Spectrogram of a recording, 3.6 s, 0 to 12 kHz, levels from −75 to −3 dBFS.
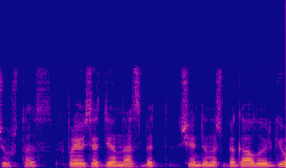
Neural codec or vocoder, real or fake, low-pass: none; real; 7.2 kHz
